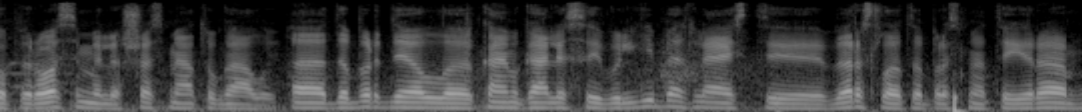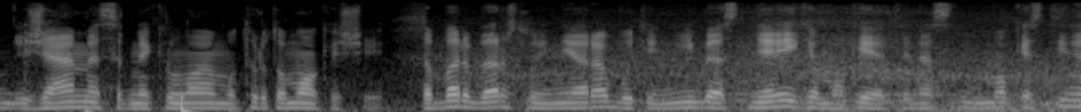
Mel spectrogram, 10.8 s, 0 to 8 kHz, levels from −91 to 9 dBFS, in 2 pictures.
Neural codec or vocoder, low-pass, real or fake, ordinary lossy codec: none; 7.2 kHz; real; MP3, 64 kbps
